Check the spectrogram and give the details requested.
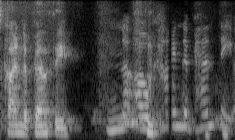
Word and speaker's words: Nepenthe: he is the author of the novel kind nent did I say it right no it's kind of peny no oh kind of peny okay thank you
